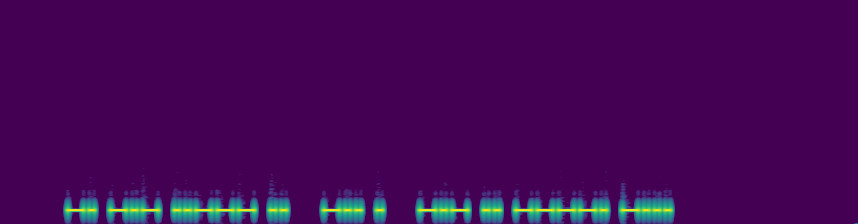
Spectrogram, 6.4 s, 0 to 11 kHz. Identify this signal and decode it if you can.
Morse code, heard as a keyed tone, about 32 wpm, 700 Hz. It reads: NK2I DE KI9B
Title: USA Callsign DE Callsign - 4 Characters - 30wpm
